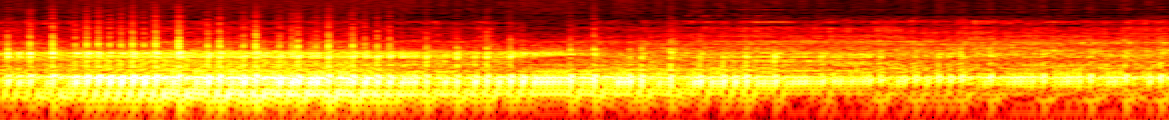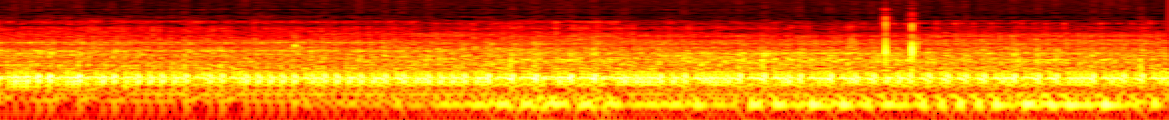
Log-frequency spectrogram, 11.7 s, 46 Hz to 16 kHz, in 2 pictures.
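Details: 1978 Yamaha IT250 two-stroke dirt bike, stock, 2084 miles/152 hours, cold start on choke with brand new fuel (float sticking a bit): catches and settles into a fast, even crackling idle without misfires; healthy cold start.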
